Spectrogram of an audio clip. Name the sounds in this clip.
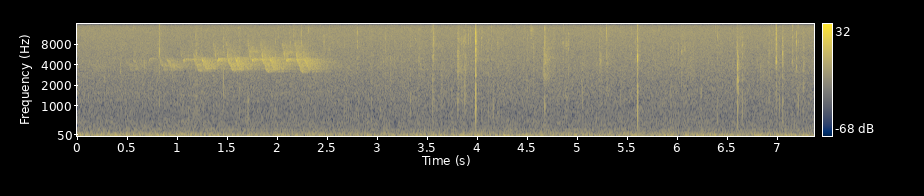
Ovenbird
